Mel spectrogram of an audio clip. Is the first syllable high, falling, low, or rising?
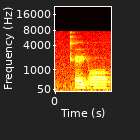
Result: falling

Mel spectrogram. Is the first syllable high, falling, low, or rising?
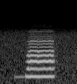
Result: high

